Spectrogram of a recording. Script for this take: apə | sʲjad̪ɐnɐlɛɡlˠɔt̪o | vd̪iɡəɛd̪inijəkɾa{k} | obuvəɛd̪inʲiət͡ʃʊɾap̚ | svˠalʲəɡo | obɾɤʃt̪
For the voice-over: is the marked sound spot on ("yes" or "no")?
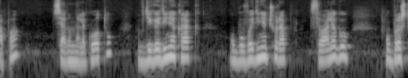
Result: yes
